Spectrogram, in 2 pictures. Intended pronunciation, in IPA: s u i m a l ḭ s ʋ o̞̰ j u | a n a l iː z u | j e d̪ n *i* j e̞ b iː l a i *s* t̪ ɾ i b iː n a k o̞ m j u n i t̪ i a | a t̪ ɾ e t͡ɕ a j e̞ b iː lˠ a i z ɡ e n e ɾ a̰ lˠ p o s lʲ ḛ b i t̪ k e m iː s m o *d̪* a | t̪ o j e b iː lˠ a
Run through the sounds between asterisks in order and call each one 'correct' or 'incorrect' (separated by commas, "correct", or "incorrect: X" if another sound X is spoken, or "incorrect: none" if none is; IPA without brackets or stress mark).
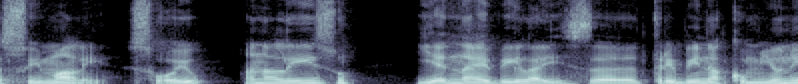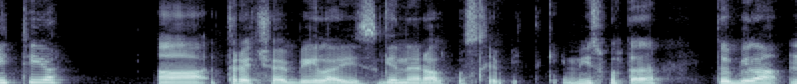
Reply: incorrect: a, incorrect: z, incorrect: t̪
